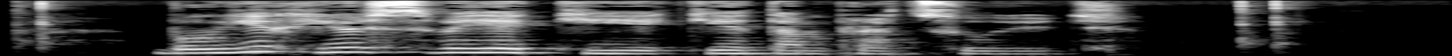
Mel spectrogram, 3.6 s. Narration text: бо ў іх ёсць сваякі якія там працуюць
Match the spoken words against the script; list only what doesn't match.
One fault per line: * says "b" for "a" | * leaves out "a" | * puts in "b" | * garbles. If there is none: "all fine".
all fine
